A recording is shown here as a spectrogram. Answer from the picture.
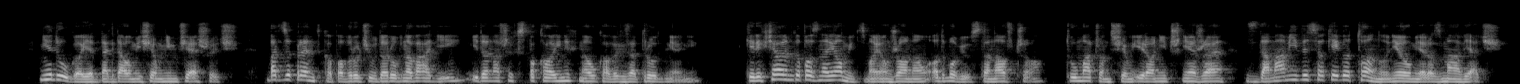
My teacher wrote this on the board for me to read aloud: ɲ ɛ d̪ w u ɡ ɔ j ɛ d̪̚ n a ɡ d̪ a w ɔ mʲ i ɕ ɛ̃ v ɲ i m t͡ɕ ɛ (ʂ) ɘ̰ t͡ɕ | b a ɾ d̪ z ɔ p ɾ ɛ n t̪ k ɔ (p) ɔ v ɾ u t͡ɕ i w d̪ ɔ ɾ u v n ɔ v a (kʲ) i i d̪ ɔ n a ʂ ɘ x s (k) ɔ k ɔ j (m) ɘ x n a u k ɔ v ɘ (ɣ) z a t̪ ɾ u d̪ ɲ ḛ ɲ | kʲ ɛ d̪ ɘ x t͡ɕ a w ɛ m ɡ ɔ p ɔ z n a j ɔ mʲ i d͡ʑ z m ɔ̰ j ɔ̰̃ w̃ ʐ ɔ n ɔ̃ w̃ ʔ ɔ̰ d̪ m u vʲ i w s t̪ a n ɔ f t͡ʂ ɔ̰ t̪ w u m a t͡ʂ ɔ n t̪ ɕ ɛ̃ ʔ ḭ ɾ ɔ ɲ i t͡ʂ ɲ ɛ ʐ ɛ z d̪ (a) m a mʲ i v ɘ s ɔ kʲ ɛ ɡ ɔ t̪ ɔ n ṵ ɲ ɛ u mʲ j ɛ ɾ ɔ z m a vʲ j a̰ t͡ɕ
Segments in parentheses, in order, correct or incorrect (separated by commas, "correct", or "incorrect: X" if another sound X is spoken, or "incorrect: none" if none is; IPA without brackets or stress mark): correct, correct, incorrect: ɡʲ, incorrect: p, incorrect: n, correct, correct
